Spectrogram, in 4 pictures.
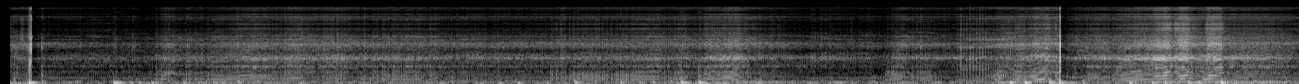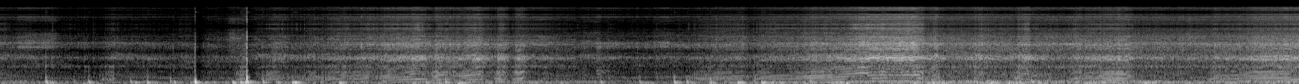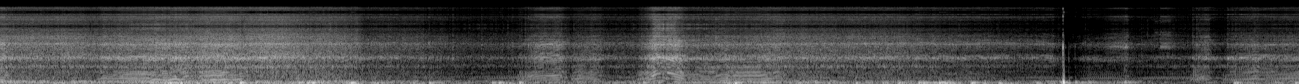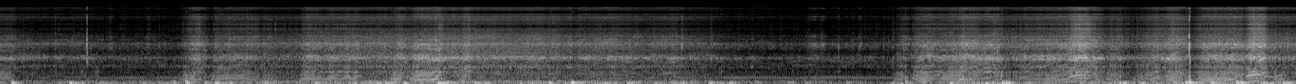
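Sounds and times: dirt bike engine revving: 0:00.1 - 0:51.9.

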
